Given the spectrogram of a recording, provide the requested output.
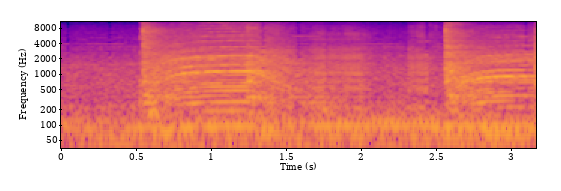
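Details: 1990 Bass Tracker boat outboard, sat 10 years, after reattaching a broken wire: two clean electric whirs with a steady motor tone winding up and down; the power trim works, though the owner suspects a relay on the motor is acting up.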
